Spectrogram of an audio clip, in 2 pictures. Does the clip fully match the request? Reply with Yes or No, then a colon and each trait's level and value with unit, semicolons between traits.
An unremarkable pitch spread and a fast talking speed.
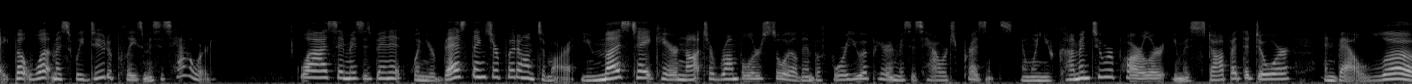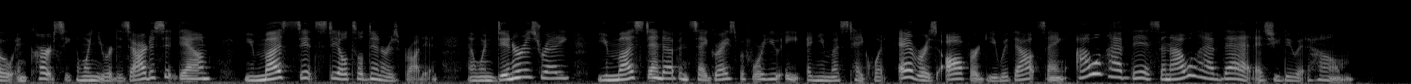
No: wide, 6.6 semitones; fast, 240 wpm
